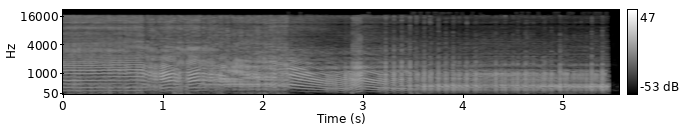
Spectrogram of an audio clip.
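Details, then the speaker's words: Stihl 064 chainsaw dropping off high revs with a wavering, hunting warble, returning slowly to idle; owner thinks it runs a little lean, though it sometimes stalls as if too rich; cause unconfirmed. "Okay, so right there, without going too far into it, you can hear the saw kind of warble as it comes down to idle. Okay, so it's coming down to idle a little slow."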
